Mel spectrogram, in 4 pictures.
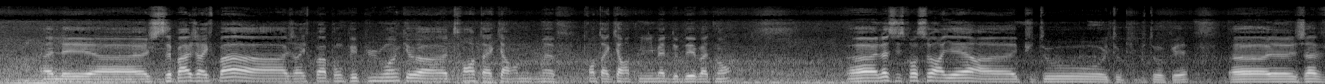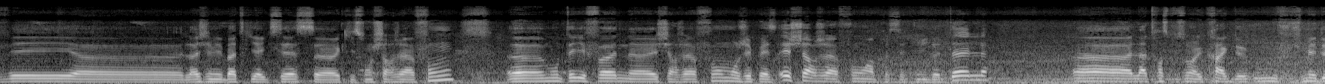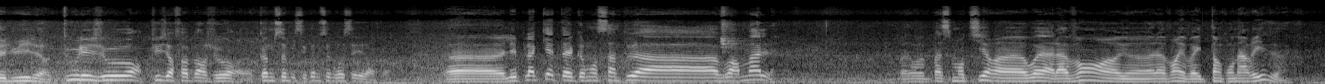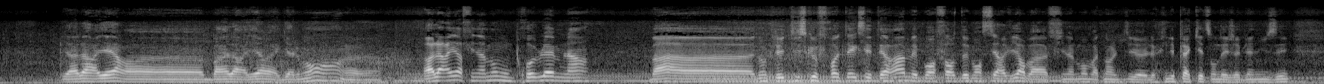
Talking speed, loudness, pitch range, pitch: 185 wpm, -18 LUFS, 120-155 Hz, 135 Hz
